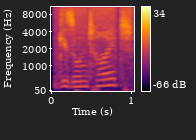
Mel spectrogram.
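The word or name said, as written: Gesundheit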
